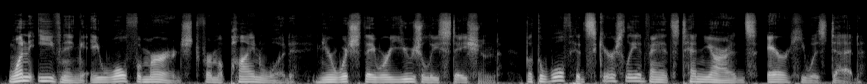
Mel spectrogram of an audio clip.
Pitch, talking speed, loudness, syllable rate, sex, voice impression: 110 Hz, 185 wpm, -22 LUFS, 5.1 syllables/s, male, masculine, very adult-like, slightly thick, cool, slightly sincere, slightly wild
